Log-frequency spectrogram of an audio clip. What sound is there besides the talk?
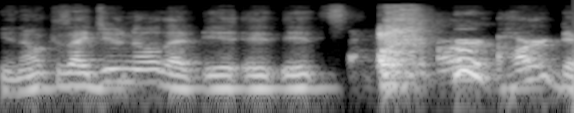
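sneeze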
